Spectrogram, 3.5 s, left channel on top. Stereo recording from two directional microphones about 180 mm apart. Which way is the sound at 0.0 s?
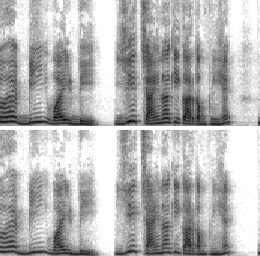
35° left (ahead or behind).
